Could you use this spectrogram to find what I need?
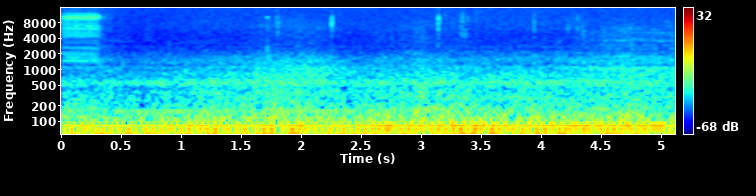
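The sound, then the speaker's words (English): Steady low rumble of a car interior as a father drives his daughter to the mall, with a short electronic tone at the start and a few faint, scattered beeps from a game she plays on her phone over the engine and road drone. No talking. “So her dad is driving her to the mall and she's on her phone playing a game on her phone.”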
